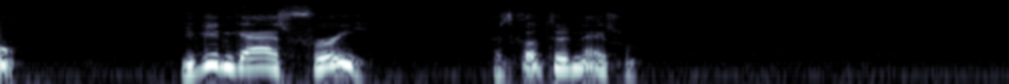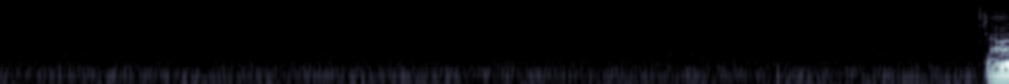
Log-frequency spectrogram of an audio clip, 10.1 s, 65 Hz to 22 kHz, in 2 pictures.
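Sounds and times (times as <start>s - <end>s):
microphone room tone hum and hiss: 0.0s - 10.0s.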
